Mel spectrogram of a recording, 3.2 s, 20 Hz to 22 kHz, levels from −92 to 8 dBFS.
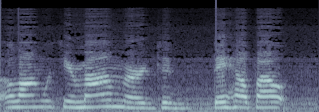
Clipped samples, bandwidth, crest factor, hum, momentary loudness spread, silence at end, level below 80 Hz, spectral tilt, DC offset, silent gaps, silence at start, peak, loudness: under 0.1%; 16.5 kHz; 16 dB; none; 8 LU; 0 s; -40 dBFS; -6.5 dB/octave; under 0.1%; none; 0 s; -2 dBFS; -19 LUFS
